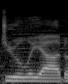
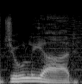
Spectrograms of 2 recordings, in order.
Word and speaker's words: Juilliard: You'd need to get a gig at like Juilliard or something.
